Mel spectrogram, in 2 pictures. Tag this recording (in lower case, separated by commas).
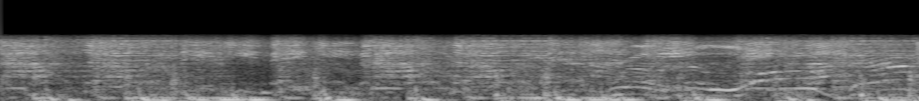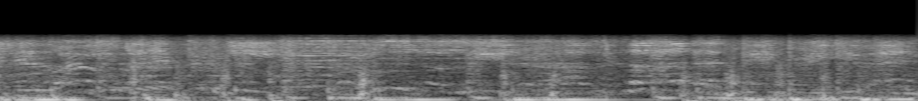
music, speech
